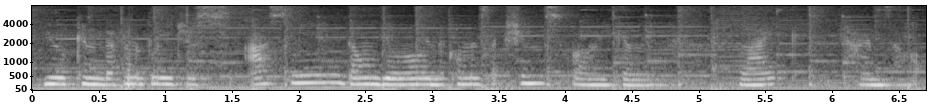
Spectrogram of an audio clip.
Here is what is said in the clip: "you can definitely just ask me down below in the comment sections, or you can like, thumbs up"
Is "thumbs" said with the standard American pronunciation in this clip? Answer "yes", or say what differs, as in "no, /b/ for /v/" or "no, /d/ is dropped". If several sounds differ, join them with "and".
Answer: no, /t/ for /θ/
